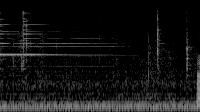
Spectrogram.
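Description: Quiet room tone: a steady low hum with a few faint, light clicks.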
